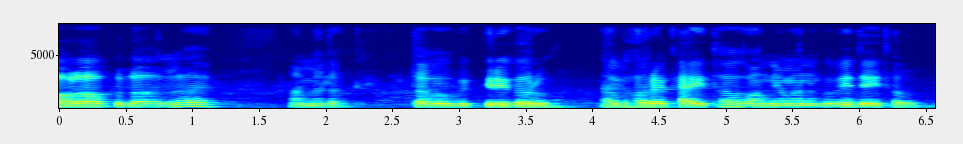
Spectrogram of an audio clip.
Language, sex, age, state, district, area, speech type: Odia, male, 18-30, Odisha, Kendujhar, urban, spontaneous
